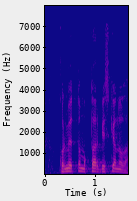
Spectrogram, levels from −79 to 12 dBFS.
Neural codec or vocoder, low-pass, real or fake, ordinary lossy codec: none; 7.2 kHz; real; none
